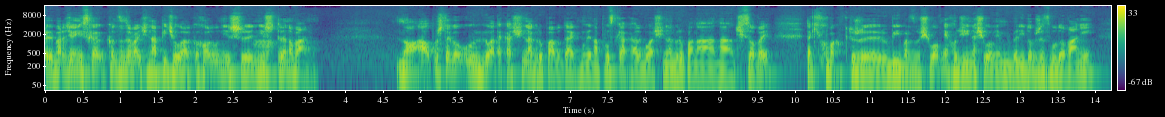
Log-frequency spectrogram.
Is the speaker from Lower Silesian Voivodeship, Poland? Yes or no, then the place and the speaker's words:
no; Gdynia, Pomeranian Voivodeship, Poland; urodziłem się, ogólnie urodziłem się w Orłowie, ale mieszkałem na Chylonii Y, do trzeciego roku życia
